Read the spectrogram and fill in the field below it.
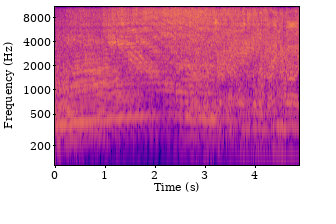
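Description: Super late model race car at full throttle on a qualifying run at New Smyrna, a loud sustained engine roar with shifting pitch as it passes, nearby and continuous throughout, with an announcer's voice faintly under it.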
